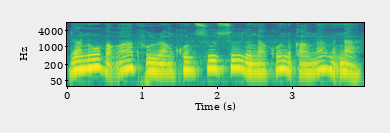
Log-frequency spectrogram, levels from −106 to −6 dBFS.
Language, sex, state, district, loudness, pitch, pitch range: Garo, male, Meghalaya, South Garo Hills, -14 LUFS, 130 Hz, 110-145 Hz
